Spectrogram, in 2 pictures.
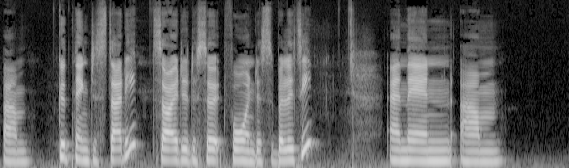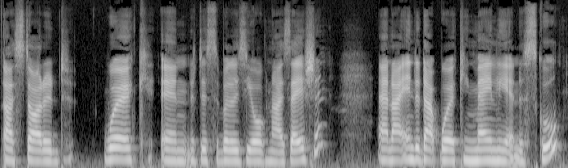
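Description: Young South African woman, interview guest, very clear smooth tone, hesitant and reflective. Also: mid-range voice, steady tone, moderate pace, fairly bright tone. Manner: thoughtful, hesitant with fillers. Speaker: guest, ministry worker. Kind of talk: conversational interview.

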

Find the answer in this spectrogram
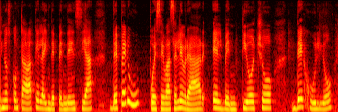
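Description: A woman co-hosting a cultural program, explaining facts with frequent hesitations. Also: medium pitch. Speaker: co-host. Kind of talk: presenting facts.

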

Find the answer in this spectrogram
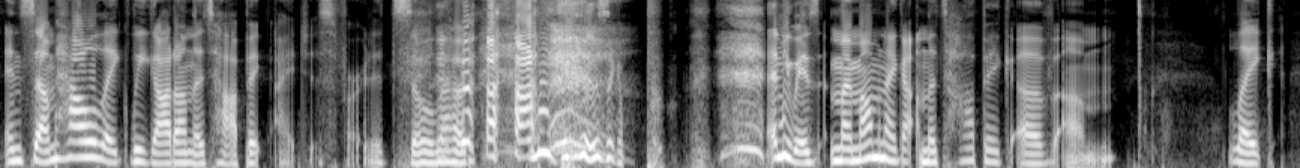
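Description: A young woman chats to her viewers in a scratchy, gravelly voice, her throat worn out from singing. She rambles with fillers and laughs, recorded close and dry. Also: mid-range voice, animated, normal speed, no room sound. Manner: giggly, rambling with many fillers. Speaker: vlogger. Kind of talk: casual chat to viewers.

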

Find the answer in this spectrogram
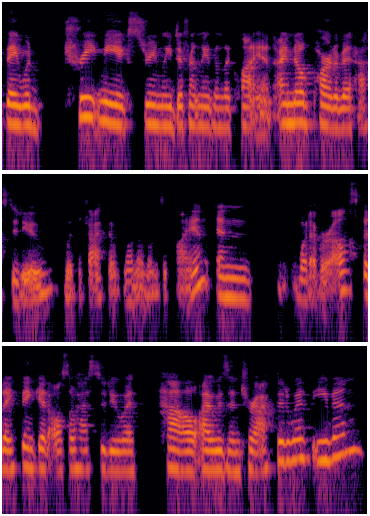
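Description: A young woman from Toronto with a Toronto accent, whose first language is Spanish, telling personal stories in a candid, casual way with swearing and acted-out quotes. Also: on the low side. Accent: Toronto English. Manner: candid storytelling with swearing, acting out quoted people. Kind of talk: casual conversation.

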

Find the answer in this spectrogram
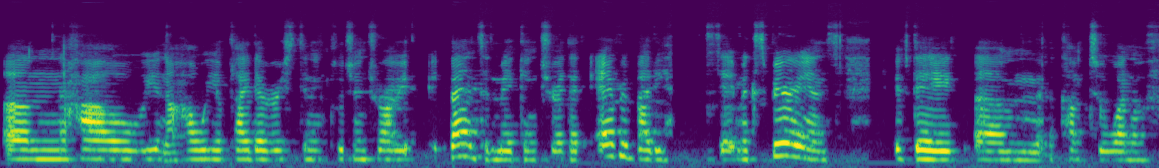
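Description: Romanian woman, thirties, earnest interview guest, mid-pitched, lots of fillers. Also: level tone, fairly quick, slight background noise, poor audio. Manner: earnest, many fillers and restarts. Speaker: diversity and inclusion manager, guest. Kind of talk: podcast interview.

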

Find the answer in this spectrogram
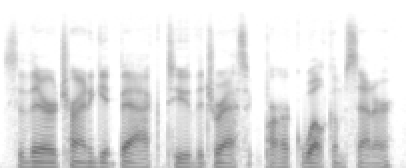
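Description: A man's voice: low-pitched, flat delivery, fairly quick, a bit bright, no echo, studio quality. A man co-hosting a podcast, chatting casually and retelling scenes playfully. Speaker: podcast co-host. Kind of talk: casual chat, recapping TV episodes.

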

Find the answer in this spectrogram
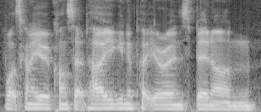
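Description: A man's voice: lowish voice, fairly even intonation, fast talker. A man interviewing someone in a casual chat, informal and slangy, with encouraging responses.

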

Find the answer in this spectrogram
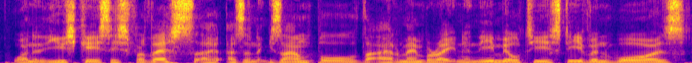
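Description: A man's voice: mid-range voice, steady tone, fast talker, darkish tone, no room sound. A Scottish man talks in an easy, detailed, chatty way as a podcast guest. His voice sits in a middling register. The sound is dry and close, with no room around it. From Scotland. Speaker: guest listener. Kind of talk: casual explaining.

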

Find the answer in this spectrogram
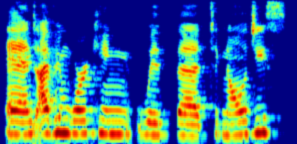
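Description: A woman from Argentina, a technology consultant, speaking as a guest in a podcast interview, thoughtful, with frequent pauses and tag questions. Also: fairly high pitch, flat delivery, a bit bright. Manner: thoughtful, many fillers and restarts, frequent "right?".

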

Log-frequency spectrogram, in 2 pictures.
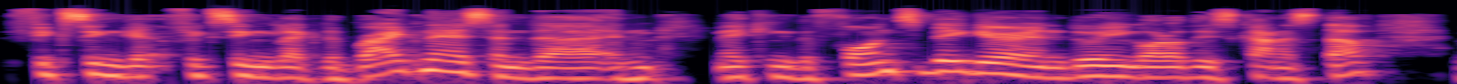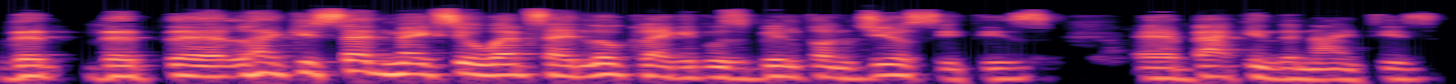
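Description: A man from Israel sharing his view in a casual discussion, hesitating often. His voice is mid-pitched and somewhat husky. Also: moderate pace. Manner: hesitant, many fillers. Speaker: podcast panelist.

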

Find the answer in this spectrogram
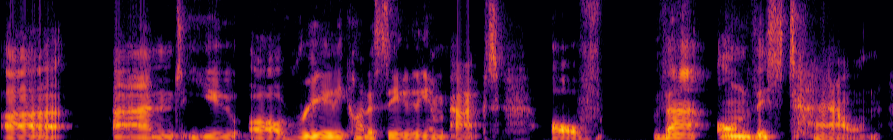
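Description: A man hosting a podcast, explaining things casually in a rambling, halting way with asides. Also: low voice, fairly bright tone. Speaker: podcast host. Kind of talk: casual video game review chat.

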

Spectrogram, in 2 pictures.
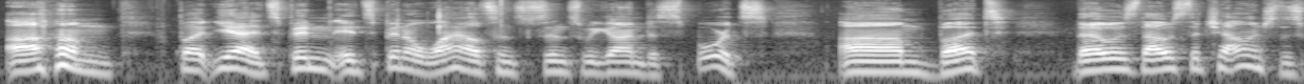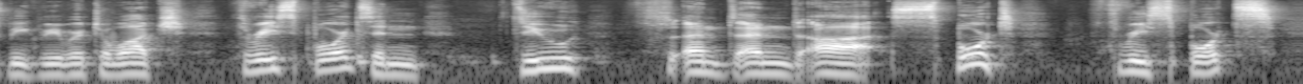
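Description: A young man from the United States co-hosting a podcast in casual chat, hoarse from a cold, chatty and often restarting his sentences. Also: medium pitch, unhurried. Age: young adult. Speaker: podcast co-host.

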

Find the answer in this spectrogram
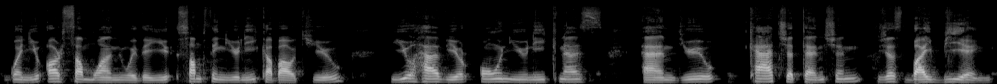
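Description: A man's voice: mid-range voice, no room sound. A man hosting an interview, asking long, rambling, inquisitive questions. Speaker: host, interviewer. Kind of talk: podcast interview.

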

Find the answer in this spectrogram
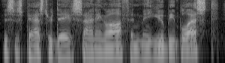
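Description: A man with a fairly low voice and an American accent reads a scripted devotional as a pastor. His delivery is that of a prepared reflection on scripture, spoken directly to the listener. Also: fairly even intonation, moderate pace.

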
